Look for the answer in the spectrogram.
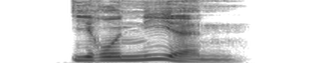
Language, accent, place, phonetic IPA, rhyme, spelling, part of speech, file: German, Germany, Berlin, [iʁoˈniːən], -iːən, Ironien, noun, De-Ironien.ogg
- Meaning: plural of Ironie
